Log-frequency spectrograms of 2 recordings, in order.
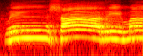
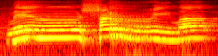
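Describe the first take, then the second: First: "syarri" as saa-ri, long a and single r; wrongly lengthened. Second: "syarri" with short a and long doubled r; slow, higher "Min syarri ma", weight held on r; tasdid. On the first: Teacher imitating readers' mistake, drawn-out a in "syarri". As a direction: slowly drag the a of "syarri", no doubled r. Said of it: "ada orang bacanya panjang". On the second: Teacher correcting the mistake, doubled r in "syarri". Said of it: "Jadi tasdid". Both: Shown as a demonstration.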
